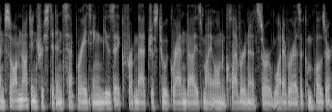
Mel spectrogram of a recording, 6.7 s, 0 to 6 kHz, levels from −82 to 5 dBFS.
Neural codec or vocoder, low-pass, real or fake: none; 5.4 kHz; real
